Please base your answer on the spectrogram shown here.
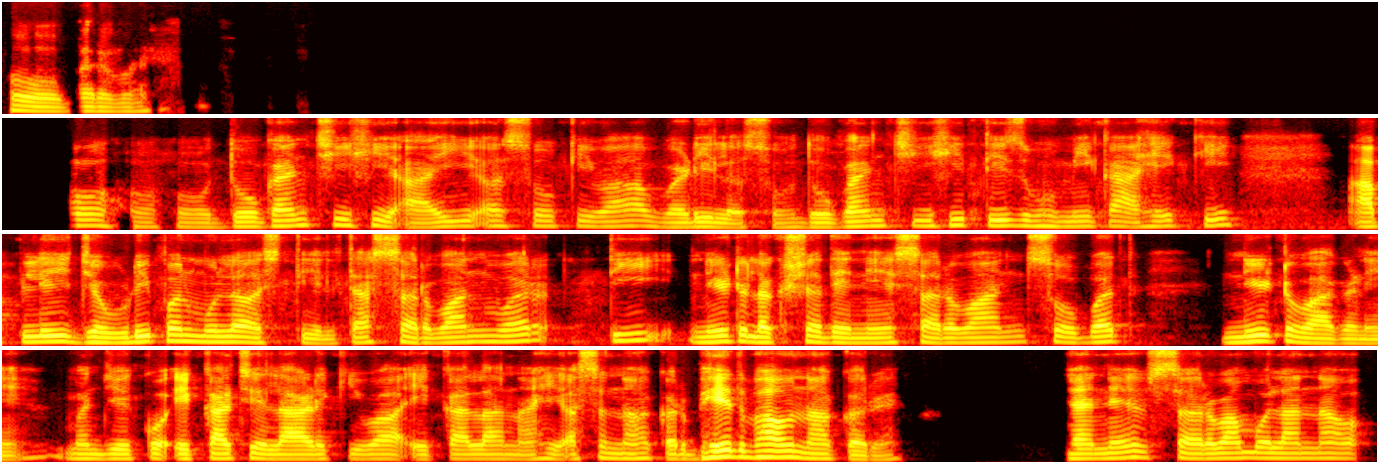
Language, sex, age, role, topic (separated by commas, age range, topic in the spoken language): Marathi, male, 20-24, guest, शाळांमध्ये मानसिक आरोग्यावर लक्ष कसं द्यायला हवं?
